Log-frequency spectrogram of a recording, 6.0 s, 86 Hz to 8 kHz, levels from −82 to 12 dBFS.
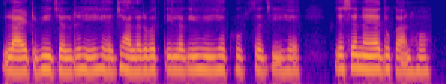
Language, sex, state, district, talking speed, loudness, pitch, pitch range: Hindi, female, Jharkhand, Garhwa, 170 wpm, -16 LUFS, 190 Hz, 180-195 Hz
